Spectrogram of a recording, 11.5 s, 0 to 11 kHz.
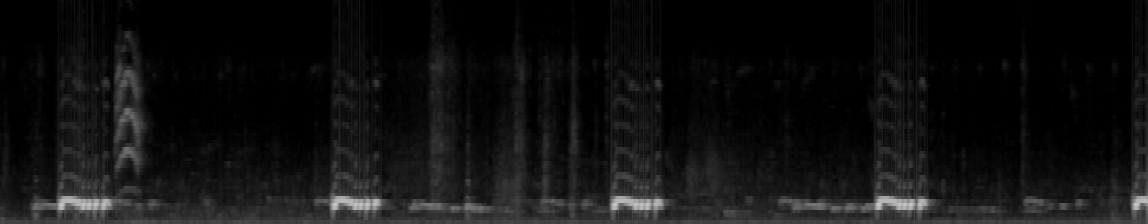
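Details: Local zebra dove singing, used as a lure to stir other zebra doves into song: loud bursts of rapid rolling coos repeated about every 2.7 seconds, with soft drawn-out cooing notes between bursts.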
